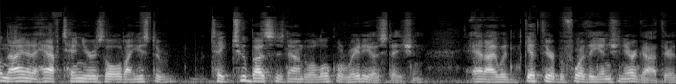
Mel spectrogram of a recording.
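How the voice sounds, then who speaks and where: A man's voice: mid-range voice, darkish tone, slightly rough, rough recording. An older man being interviewed as a producer, reminiscing in a rambling, anecdotal way. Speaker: interview guest, film producer.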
